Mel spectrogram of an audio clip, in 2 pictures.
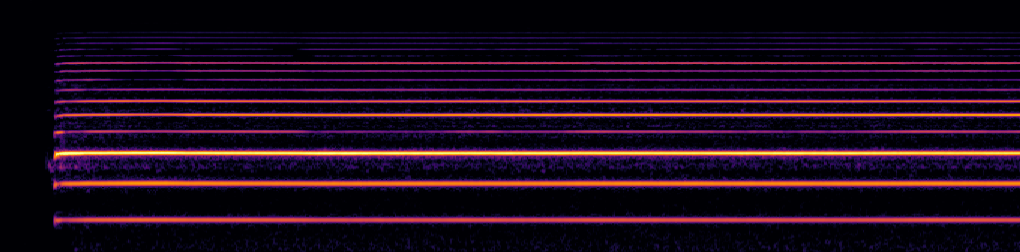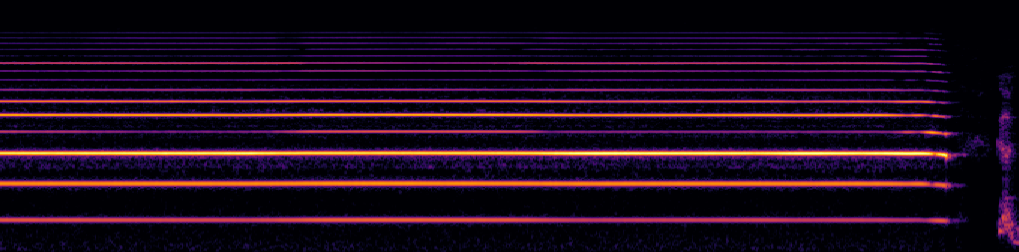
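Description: A single steady oboe tone on B flat held for about twenty seconds at even volume, bright and reedy, played alone with no accompaniment.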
